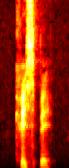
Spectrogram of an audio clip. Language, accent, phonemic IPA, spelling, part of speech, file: French, France, /kʁis.pe/, crisper, verb, LL-Q150 (fra)-crisper.wav
- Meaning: to tense, to tense up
